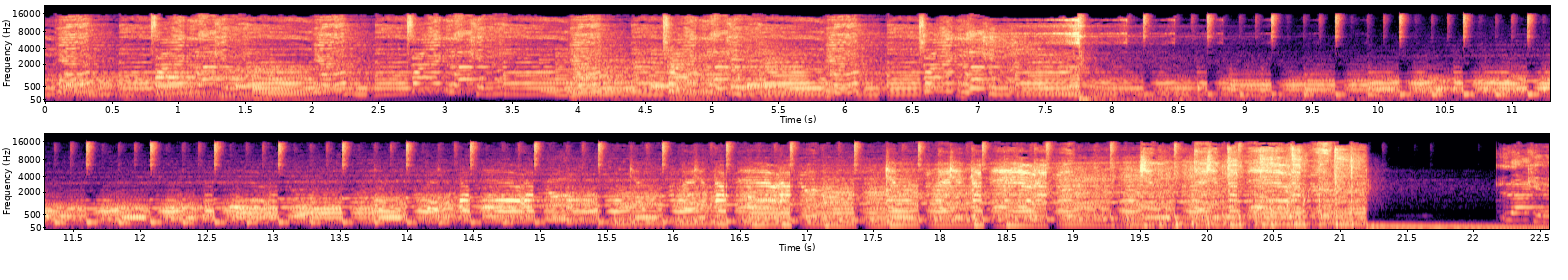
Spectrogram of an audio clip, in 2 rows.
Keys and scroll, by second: 1.0 Return, 3.7 4, 4.0 Return, 4.7 Escape, 22.0 Escape.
